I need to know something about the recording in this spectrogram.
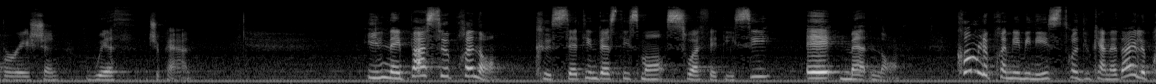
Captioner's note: speaks French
